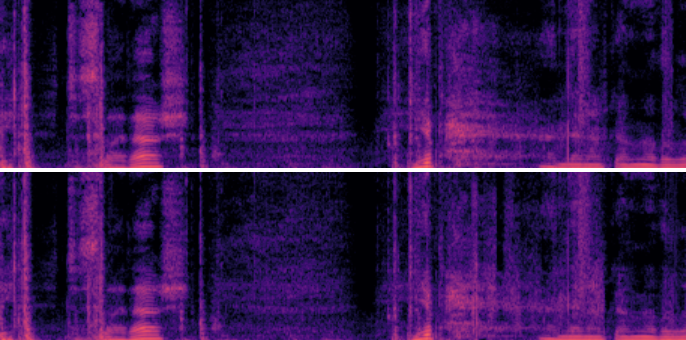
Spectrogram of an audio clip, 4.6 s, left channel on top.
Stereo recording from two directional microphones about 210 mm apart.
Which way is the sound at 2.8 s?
5° right (ahead or behind).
